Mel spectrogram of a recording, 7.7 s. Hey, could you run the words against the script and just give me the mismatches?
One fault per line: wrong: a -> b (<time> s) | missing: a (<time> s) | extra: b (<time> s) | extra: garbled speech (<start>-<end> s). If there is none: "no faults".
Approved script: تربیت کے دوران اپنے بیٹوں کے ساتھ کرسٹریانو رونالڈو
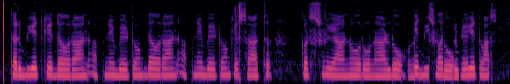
extra: دوران اپنے بیٹوں (2.2 s)
extra: garbled speech (6.1-7.4 s)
